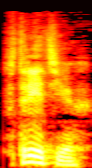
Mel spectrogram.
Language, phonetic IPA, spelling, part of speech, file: Russian, [ˈf‿trʲetʲjɪx], в-третьих, adverb, Ru-в-третьих.ogg
- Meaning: thirdly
